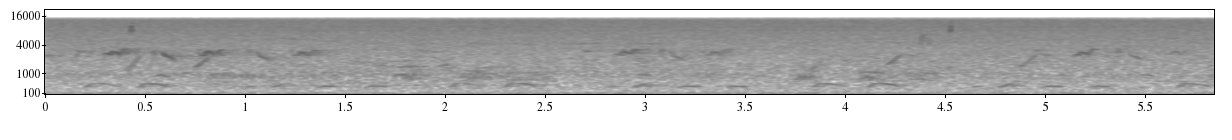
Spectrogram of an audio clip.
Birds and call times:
Red-eyed Dove (Streptopelia semitorquata): 0:04.1

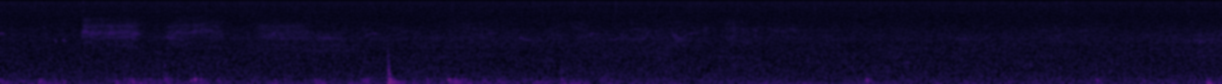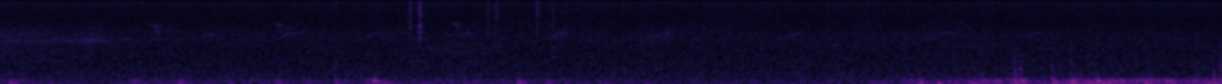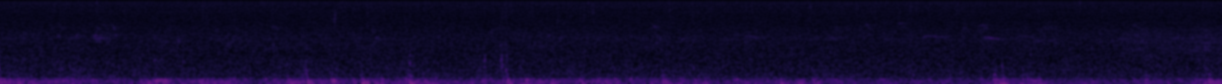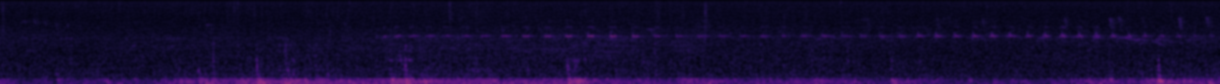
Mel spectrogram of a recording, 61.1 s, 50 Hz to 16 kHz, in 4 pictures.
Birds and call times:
Nubian Woodpecker (Campethera nubica): 0:57.3

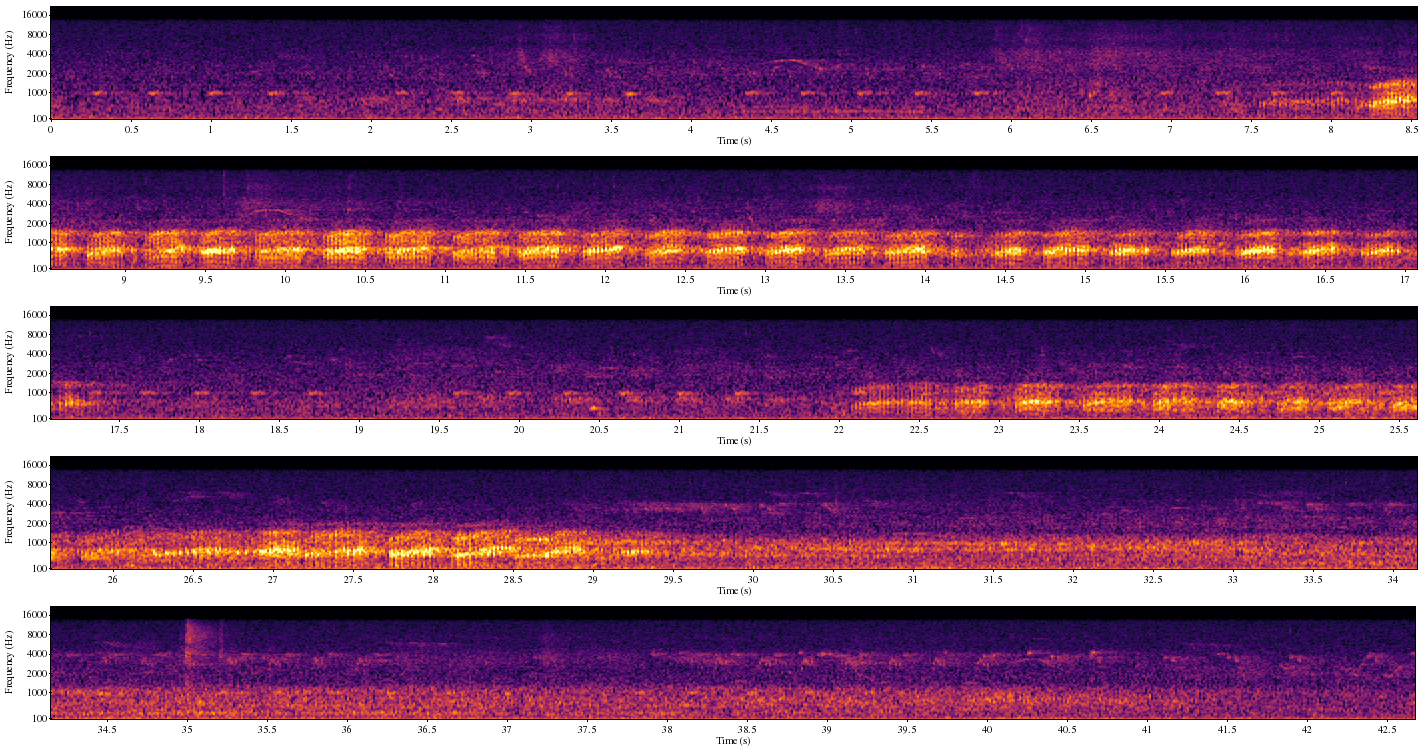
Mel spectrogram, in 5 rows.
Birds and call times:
Yellow-rumped Tinkerbird (Pogoniulus bilineatus): 0:18.1
Hartlaub's Turaco (Tauraco hartlaubi): 0:21.0

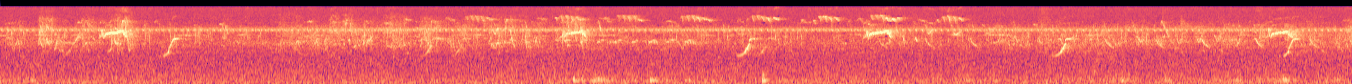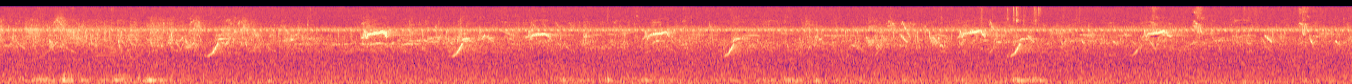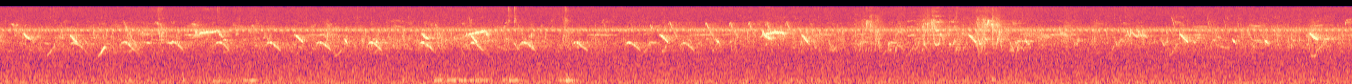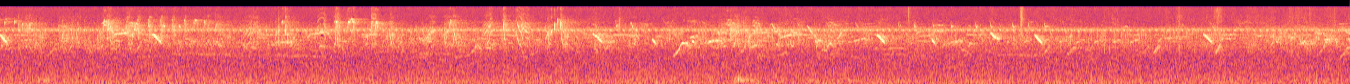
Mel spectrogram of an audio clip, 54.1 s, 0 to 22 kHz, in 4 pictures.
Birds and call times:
Pale White-eye (Zosterops flavilateralis): 0:17.3
Black-backed Puffback (Dryoscopus cubla): 0:30.3
Scarlet-chested Sunbird (Chalcomitra senegalensis): 0:33.7, 0:49.4

